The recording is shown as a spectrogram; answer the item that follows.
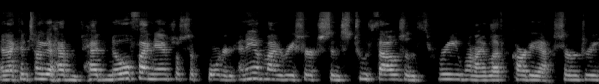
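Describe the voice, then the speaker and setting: The speech runs on with hardly any pauses, its intonation flat and monotone. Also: woman. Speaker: retired surgeon, lecturer. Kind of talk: lecture. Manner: fast.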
